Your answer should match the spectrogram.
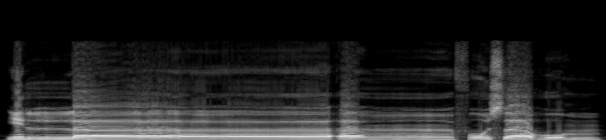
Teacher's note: Cara membacanya yaitu nunnya disamarkan kepada huruf fa, seperti itu sambil ditahan gunnahnya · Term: ikhfa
